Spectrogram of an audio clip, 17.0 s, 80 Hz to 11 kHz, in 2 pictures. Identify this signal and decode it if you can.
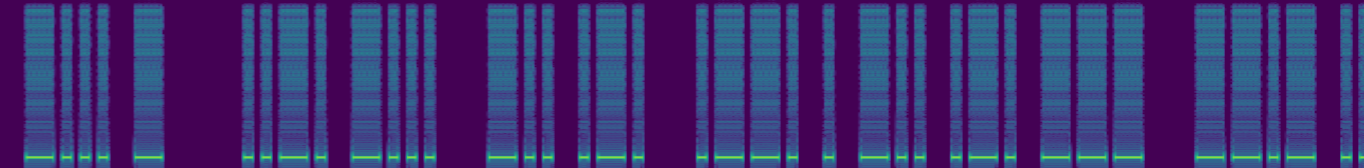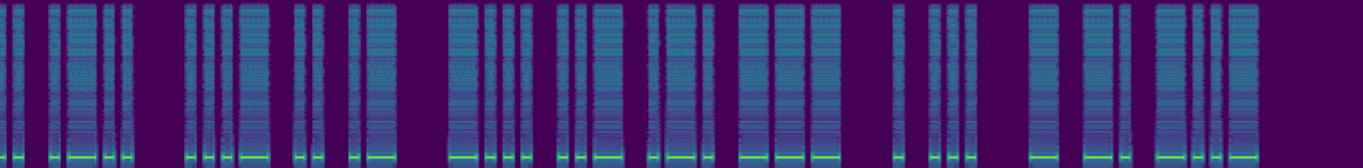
Morse code, heard as a keyed tone, about 21 wpm, 800 Hz. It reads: BT FB DR PEDRO QSL VIA BURO ES TNX
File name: QSO CW 100 CPM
